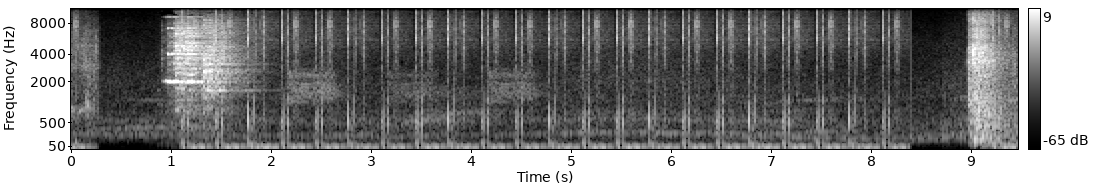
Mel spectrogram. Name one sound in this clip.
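Footsteps run quickly and evenly on hard ground.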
